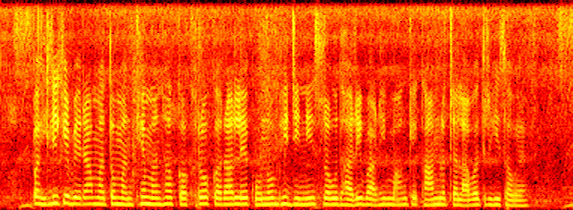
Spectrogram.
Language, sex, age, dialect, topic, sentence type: Chhattisgarhi, female, 18-24, Eastern, banking, statement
